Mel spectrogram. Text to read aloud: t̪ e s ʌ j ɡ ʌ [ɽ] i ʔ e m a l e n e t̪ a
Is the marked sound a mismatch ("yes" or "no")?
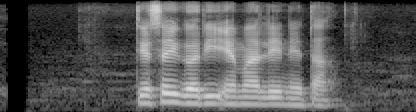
yes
